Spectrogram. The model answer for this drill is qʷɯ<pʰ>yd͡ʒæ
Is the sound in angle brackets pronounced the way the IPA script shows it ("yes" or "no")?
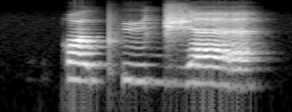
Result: yes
